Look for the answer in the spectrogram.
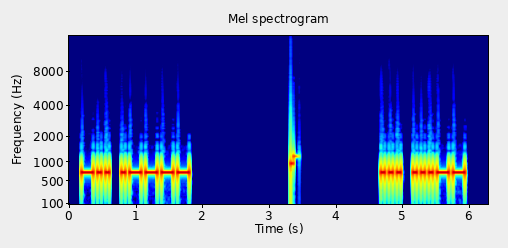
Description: Morse code, heard as a keyed tone, about 20 wpm, 700 Hz. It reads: D1 S3
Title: Single-Letter Single-Number 20wpm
